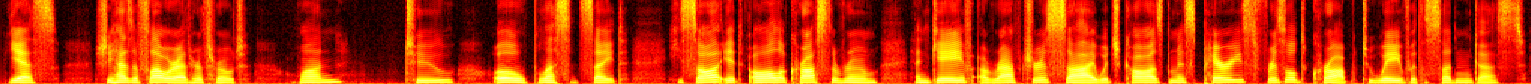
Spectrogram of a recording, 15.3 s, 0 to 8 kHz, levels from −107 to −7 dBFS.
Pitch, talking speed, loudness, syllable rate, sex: 185 Hz, 145 wpm, -18 LUFS, 3.7 syllables/s, female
